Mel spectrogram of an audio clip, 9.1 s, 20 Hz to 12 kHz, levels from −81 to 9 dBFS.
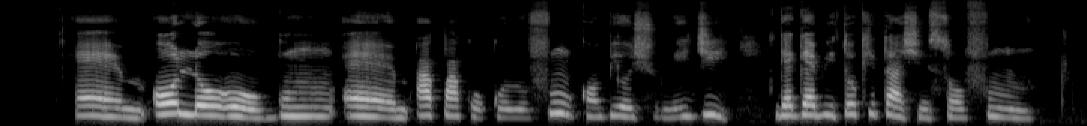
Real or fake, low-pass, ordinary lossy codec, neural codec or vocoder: fake; none; none; vocoder, 24 kHz, 100 mel bands, Vocos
